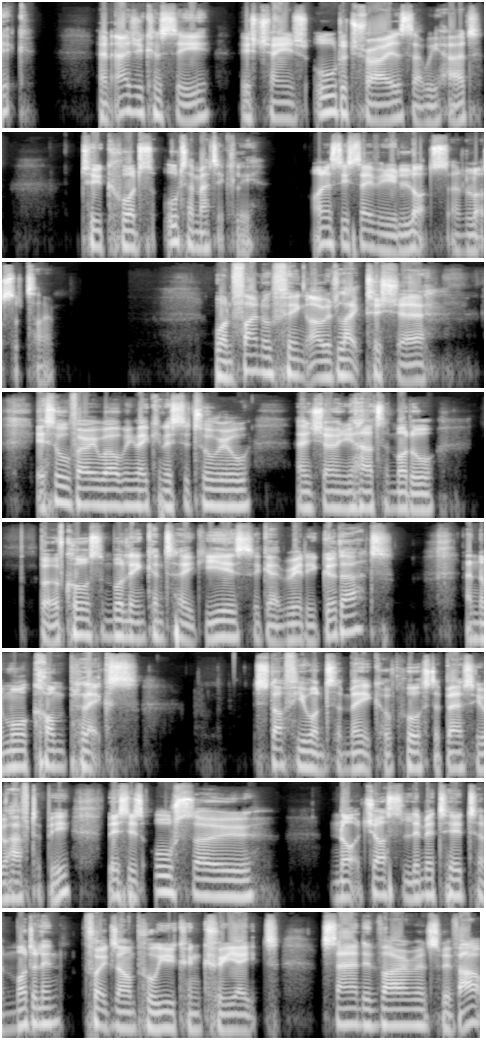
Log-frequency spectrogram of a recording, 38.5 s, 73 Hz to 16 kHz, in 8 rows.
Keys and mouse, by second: 5.5-6.6 shift+middle drag.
